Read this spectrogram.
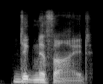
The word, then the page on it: dignified: British English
